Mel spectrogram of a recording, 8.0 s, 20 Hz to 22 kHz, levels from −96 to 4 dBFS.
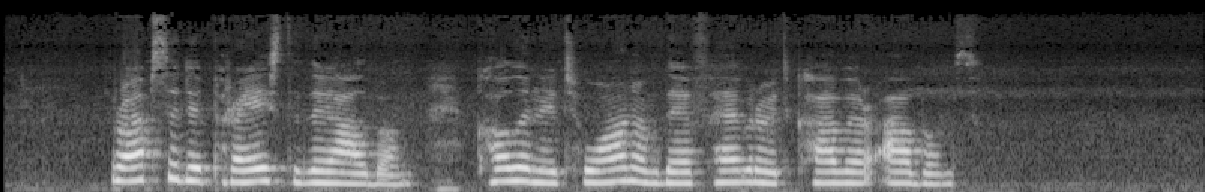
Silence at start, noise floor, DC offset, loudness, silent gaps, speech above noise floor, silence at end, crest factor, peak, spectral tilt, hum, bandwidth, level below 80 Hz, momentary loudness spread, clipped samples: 0.75 s; -48 dBFS; under 0.1%; -14 LUFS; none; 35 dB; 1.7 s; 14 dB; -2 dBFS; -6.5 dB/octave; none; 15.5 kHz; -52 dBFS; 10 LU; under 0.1%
